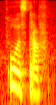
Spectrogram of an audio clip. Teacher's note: Mais le V à la fin devient un F, puisqu'il est précédé par la voyelle.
